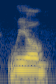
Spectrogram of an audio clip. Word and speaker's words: Weil: Simone Weil is a correct pronunciation in the French, but I've called her Simone Weil for so long. It's I think in English it would probably be Weil.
